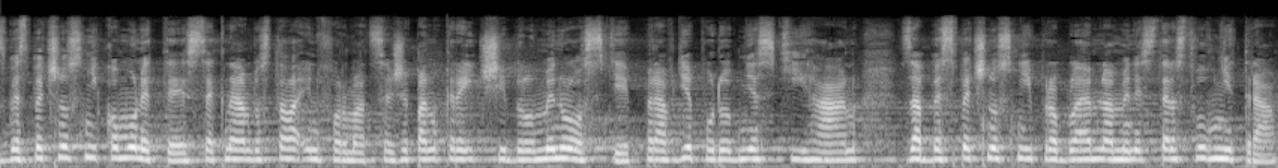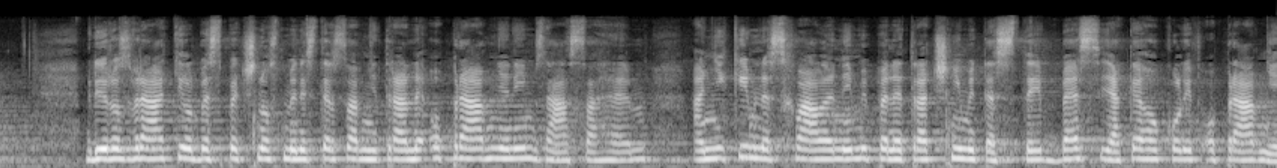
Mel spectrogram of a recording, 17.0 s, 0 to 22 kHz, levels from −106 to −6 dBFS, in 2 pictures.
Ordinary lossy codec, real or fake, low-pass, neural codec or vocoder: AAC, 64 kbps; real; 14.4 kHz; none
